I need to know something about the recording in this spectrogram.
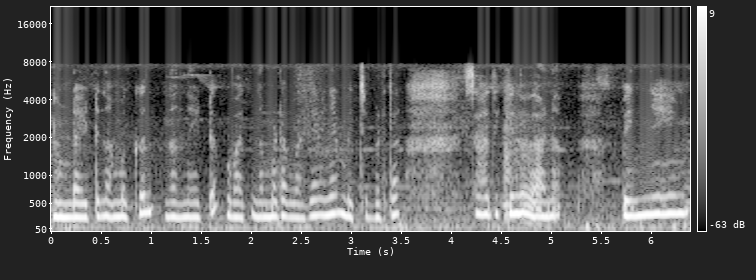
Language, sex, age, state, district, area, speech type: Malayalam, female, 18-30, Kerala, Alappuzha, rural, spontaneous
